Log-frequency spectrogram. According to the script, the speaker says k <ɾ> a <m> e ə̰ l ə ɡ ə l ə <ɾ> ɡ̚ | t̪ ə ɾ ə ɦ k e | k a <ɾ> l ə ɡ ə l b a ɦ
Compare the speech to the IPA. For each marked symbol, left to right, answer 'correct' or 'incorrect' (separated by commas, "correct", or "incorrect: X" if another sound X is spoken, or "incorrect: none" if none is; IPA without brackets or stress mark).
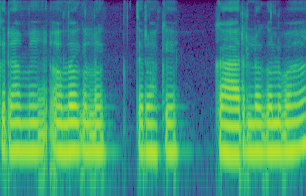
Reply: correct, correct, incorrect: none, correct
